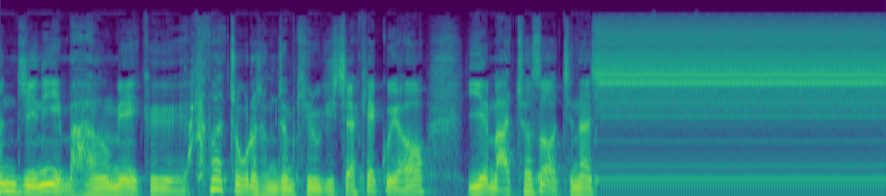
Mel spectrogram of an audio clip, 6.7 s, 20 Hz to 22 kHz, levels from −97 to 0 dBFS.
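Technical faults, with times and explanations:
Throughout: gain pumping. The level swings by around 5 dB as the gain is pulled down on loud sounds and let back up. Loud and quiet syllables sit closer together than they should, and the speech sounds squashed and flat. The likely cause is input gain set far too high, with a fast limiter or compressor clamping down on every peak and then releasing in the gaps.
4.51 s to the end: system hang loop. The audio stops moving forward and one 20 ms slice repeats exactly, over and over, for the last 2.1 s. Because the slice is so short, the repeats merge into a steady buzz at 50 Hz rather than a stutter. This happens when the computer or driver freezes but the sound hardware keeps cycling through the same small ring buffer. The repeating length fits a buffer of about 20 ms.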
